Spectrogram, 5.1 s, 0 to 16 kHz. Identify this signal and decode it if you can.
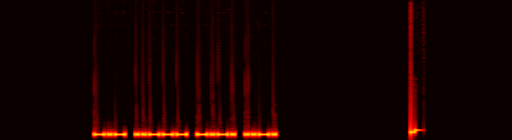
Morse code, heard as a keyed tone, about 36 wpm, 700 Hz. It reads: K2CF
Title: USA Call Signs - 4 Characters - 3x Character Spacing - 35wpm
